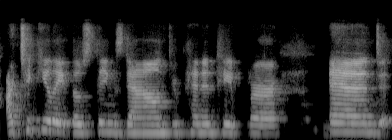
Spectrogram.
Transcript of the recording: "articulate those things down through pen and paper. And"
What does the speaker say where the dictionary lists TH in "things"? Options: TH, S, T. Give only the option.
TH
